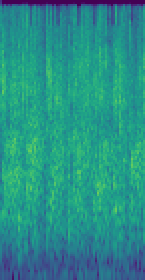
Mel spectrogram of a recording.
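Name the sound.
audience applause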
